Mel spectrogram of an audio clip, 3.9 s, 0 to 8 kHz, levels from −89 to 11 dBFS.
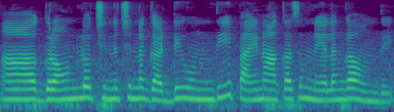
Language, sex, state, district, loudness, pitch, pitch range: Telugu, female, Andhra Pradesh, Srikakulam, -20 LUFS, 240 Hz, 230-255 Hz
